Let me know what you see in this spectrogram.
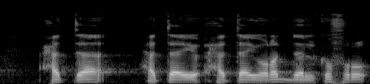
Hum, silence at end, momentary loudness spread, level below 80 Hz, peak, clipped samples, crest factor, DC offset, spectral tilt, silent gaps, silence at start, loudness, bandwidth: none; 0.05 s; 8 LU; -60 dBFS; -6 dBFS; under 0.1%; 18 dB; under 0.1%; -5 dB/octave; none; 0.45 s; -24 LUFS; 11.5 kHz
